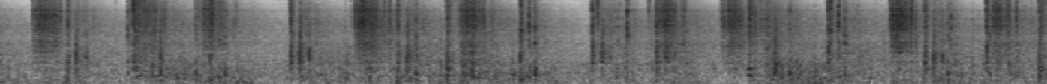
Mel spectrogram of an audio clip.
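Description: New Year's Eve fireworks going off in many places at once: a dense, irregular barrage of bangs and crackles, several a second, with no let-up.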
